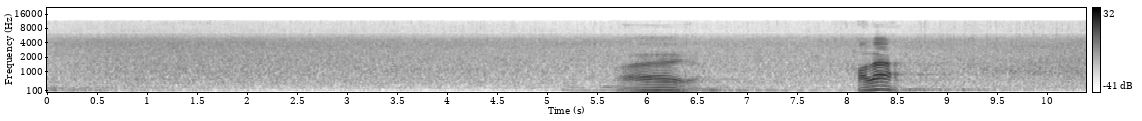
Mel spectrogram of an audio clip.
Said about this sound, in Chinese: 你看你们停不下来了，其实你们是锻炼。有一种锻炼叫鼓掌，因为十指连心，心开心才会鼓掌。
